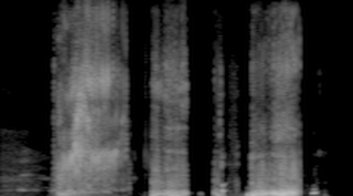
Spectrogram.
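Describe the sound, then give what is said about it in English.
Three loud, buzzy fart noises in quick succession, the first long and drawn out, the others shorter and sputtering, with no talking. “Farting Italian man.”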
